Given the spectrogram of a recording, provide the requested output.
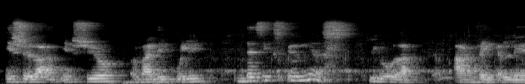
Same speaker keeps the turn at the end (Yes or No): Yes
